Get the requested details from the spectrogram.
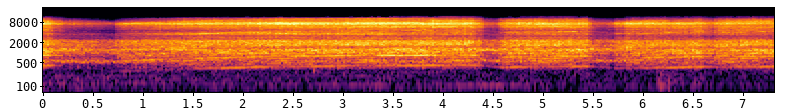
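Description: A car engine revs high and steady.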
